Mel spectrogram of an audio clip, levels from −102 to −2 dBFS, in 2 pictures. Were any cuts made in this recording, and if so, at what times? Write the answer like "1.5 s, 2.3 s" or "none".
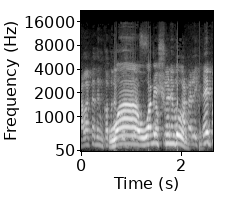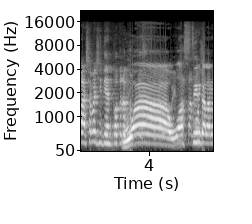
2.4 s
